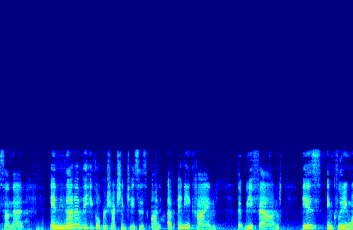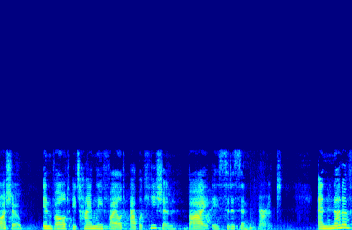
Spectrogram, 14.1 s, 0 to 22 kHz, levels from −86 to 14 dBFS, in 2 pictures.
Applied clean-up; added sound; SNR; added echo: neural separator model SepFormer DNS4.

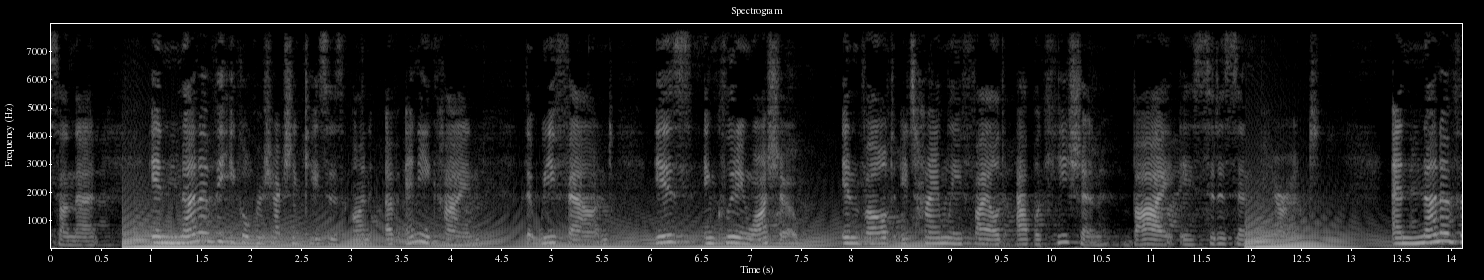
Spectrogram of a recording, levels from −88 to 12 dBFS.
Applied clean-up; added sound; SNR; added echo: none; Keyboard (musical); -1 dB; reverberation time 1.9 s.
